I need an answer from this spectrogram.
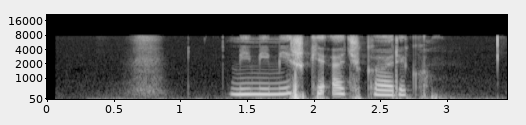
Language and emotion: Russian, neutral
